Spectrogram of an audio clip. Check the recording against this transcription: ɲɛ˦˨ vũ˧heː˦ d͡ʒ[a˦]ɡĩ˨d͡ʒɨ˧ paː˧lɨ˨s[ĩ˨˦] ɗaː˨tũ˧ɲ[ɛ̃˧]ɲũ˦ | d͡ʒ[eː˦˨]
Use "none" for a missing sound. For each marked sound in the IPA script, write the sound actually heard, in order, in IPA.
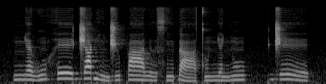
a˦, ĩ˨˦, ɛ˧, eː˦˨

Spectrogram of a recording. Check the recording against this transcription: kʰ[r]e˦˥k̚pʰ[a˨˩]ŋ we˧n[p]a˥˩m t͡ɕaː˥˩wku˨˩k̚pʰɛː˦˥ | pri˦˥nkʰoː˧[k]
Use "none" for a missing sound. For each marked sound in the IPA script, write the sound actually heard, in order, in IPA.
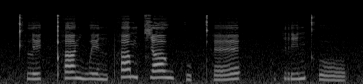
l, a˥˩, pʰ, none

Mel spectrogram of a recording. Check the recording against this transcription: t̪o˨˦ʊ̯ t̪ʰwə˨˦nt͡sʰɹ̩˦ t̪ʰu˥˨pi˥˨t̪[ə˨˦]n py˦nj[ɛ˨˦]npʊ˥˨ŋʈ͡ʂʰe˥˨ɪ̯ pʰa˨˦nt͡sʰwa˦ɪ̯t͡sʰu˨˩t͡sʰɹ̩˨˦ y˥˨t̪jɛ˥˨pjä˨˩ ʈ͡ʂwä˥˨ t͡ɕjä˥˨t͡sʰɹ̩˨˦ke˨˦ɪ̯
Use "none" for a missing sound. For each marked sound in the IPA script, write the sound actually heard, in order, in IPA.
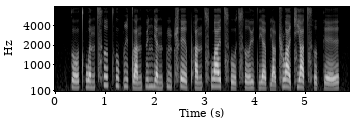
a˨˦, ɛ˨˦

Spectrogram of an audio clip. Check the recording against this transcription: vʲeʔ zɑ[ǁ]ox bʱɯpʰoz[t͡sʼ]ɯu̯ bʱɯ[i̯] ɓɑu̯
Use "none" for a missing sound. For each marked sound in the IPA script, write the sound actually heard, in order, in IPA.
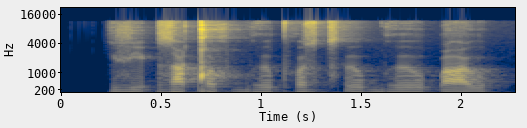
ǃ, t͡sʼ, u̯

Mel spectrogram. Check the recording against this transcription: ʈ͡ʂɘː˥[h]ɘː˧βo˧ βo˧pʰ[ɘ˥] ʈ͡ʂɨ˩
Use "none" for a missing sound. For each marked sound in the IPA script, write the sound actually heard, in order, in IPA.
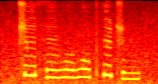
h, ɘ˥

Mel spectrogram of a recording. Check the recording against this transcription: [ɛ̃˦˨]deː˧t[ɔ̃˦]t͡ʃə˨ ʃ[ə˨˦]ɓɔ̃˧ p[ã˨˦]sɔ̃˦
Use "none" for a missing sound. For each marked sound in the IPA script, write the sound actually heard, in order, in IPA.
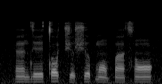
ɛ̃˧, ɔ˦, ə˦, ã˧

